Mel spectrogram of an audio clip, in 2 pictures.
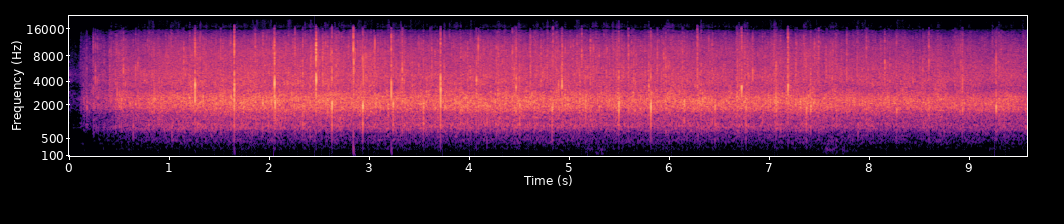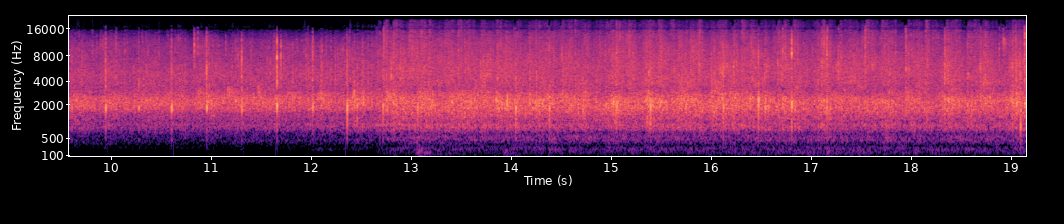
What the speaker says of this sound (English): I think a warm round of applause from everybody will finish this morning.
